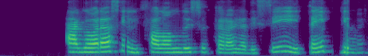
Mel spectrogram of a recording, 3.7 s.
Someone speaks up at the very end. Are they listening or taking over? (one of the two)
listening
